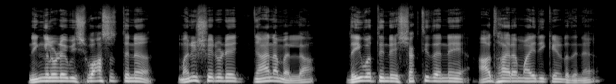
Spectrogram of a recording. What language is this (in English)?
Malayalam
